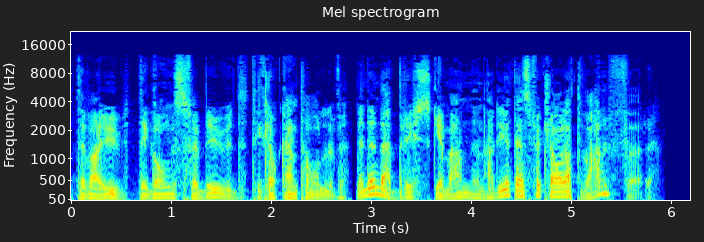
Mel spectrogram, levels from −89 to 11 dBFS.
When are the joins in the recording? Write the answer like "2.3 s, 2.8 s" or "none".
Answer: 2.8 s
